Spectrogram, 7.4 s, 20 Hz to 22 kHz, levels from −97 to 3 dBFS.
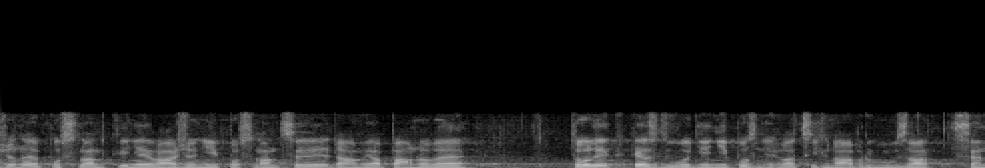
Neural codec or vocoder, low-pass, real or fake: vocoder, 22.05 kHz, 80 mel bands, HiFi-GAN; 7.2 kHz; fake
